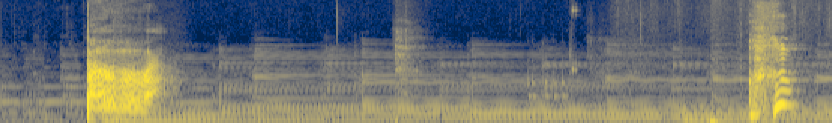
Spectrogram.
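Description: A human voice imitates a dog, giving one sharp, loud bark, then a short pause and another quicker yapping bark.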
